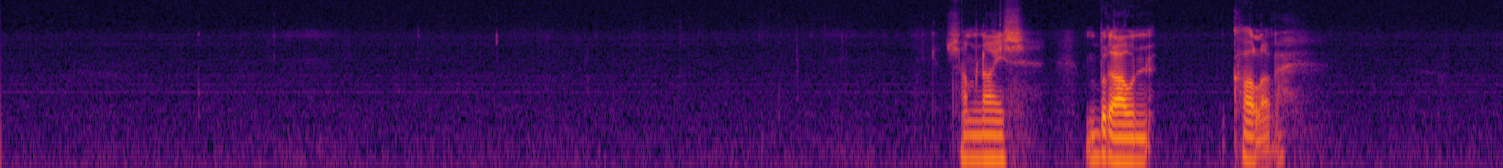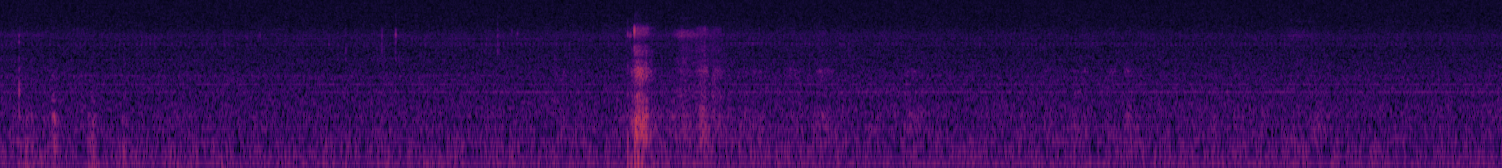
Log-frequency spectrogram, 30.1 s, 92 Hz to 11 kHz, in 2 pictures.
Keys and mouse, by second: 21.0 ctrl+c, 23.5 ctrl+v, 26.3 ctrl+l, 29.5 ctrl+s.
